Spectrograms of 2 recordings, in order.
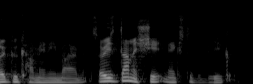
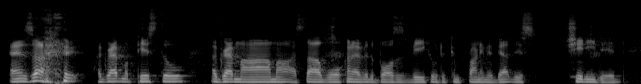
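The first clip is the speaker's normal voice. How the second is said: usual speaking voice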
